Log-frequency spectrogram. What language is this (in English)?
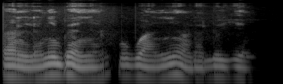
Yoruba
